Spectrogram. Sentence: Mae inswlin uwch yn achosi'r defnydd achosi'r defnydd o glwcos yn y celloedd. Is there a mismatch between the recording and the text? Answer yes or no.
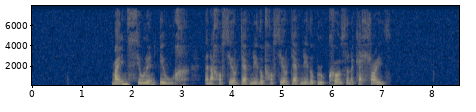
no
